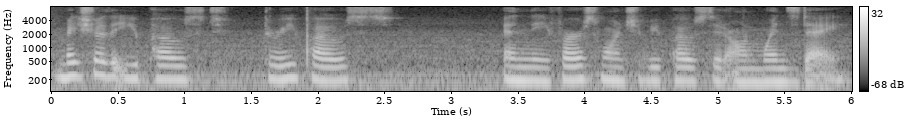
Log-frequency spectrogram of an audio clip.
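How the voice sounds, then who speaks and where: A woman instructor with a slightly raspy, hoarse voice, explaining coursework in a casual, loosely phrased, conversational way. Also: mid-range voice, little pitch movement, slow, mellow. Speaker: college instructor. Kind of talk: informal explanation of course assignments. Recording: clear background noise.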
